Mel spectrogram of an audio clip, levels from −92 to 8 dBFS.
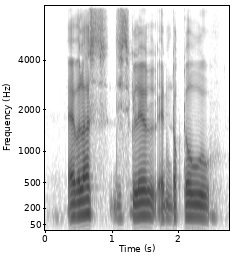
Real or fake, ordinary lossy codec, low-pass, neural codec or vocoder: real; none; none; none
